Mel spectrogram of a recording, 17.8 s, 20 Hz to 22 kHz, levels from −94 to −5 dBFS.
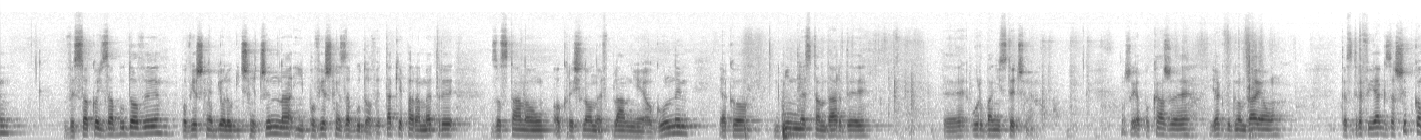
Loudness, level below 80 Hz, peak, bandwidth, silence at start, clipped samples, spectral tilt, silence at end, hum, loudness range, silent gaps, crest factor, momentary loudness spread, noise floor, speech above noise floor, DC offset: -37 LUFS; -74 dBFS; -18 dBFS; 16 kHz; 0 s; under 0.1%; -4 dB/octave; 0 s; none; 6 LU; none; 20 dB; 18 LU; -64 dBFS; 28 dB; under 0.1%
